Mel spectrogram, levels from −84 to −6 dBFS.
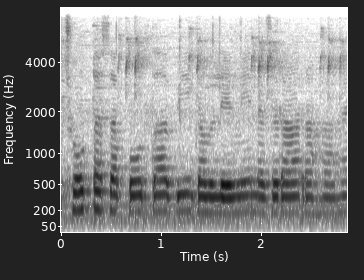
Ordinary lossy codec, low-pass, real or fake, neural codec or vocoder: none; 7.2 kHz; real; none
